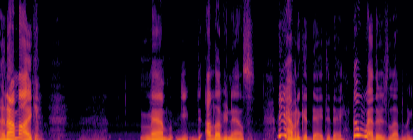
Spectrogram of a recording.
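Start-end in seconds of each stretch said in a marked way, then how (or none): 2.1-6.2 acted-out flirty, mock-flirtatious delivery. Speaker retells complimenting a lady to her face, retelling a flirty line. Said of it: "I become the biggest flirt".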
